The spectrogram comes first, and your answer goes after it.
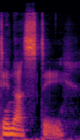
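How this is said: It is said with a British or Australian pronunciation. "The U K slash Oz pronunciation is"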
